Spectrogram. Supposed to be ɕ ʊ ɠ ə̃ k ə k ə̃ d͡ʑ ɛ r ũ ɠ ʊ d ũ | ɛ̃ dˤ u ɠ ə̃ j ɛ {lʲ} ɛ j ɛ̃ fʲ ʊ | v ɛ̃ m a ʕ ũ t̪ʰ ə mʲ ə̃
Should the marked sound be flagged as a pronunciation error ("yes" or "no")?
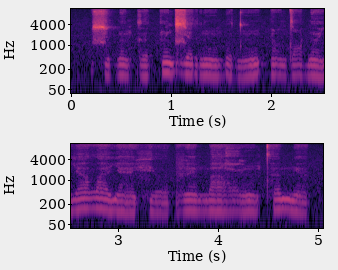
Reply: yes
